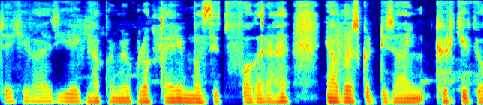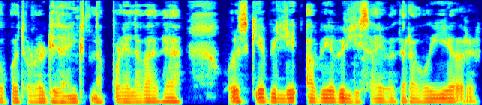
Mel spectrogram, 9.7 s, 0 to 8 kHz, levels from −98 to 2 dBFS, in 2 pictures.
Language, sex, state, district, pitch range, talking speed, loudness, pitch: Hindi, male, Uttar Pradesh, Jyotiba Phule Nagar, 100-105 Hz, 230 wpm, -19 LUFS, 100 Hz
